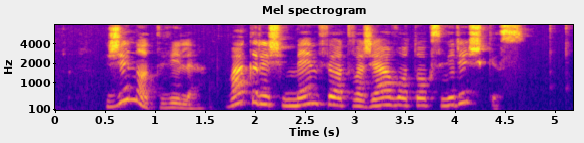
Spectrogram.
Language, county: Lithuanian, Klaipėda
